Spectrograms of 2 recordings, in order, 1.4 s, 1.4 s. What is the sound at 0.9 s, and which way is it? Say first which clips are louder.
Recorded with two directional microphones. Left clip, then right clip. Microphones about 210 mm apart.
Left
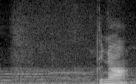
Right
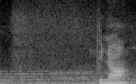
Speech: left 3 dB; 10° right (ahead or behind).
